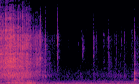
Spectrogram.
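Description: Faint handling sounds of hands working a clay horse sculpture: a soft rustle at the start, then a few light clicks.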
